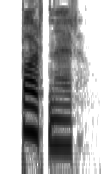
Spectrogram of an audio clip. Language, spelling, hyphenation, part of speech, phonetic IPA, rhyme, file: Hungarian, partner, part‧ner, noun, [ˈpɒrtnɛr], -ɛr, Hu-partner.ogg
- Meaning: partner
